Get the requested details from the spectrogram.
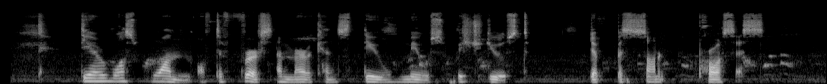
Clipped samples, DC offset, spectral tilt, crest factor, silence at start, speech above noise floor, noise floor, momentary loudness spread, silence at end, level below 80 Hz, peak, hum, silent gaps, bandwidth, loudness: under 0.1%; under 0.1%; -4 dB/octave; 22 dB; 0.25 s; 30 dB; -53 dBFS; 15 LU; 0.35 s; -64 dBFS; -2 dBFS; none; none; 12.5 kHz; -23 LUFS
